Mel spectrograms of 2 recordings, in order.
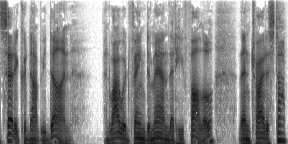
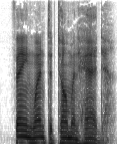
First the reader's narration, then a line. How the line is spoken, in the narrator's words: Rand said wearily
